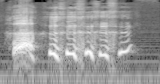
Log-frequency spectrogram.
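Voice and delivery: high, loud imitated cackle; manic laugh. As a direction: break into the Joker's helpless laugh. Imitating the Joker's laugh again.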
